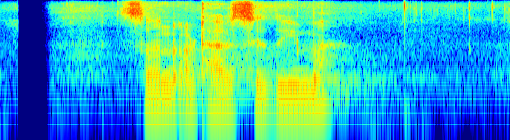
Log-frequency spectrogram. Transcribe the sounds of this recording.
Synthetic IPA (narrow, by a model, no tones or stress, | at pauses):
sʌnʔʌ̰ʈʰarsʌjd̪ujma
